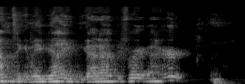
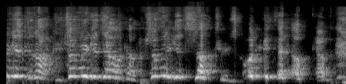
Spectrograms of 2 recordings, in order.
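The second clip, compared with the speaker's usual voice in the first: much higher, louder frantic shrieks; panicked screaming guy; 14 dB louder, faster than usual. Retold or imitated. Panicked bystander screaming for a doctor and helicopter, frantic shrieking. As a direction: shriek orders like you're spinning in circles. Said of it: "screaming at the birds".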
